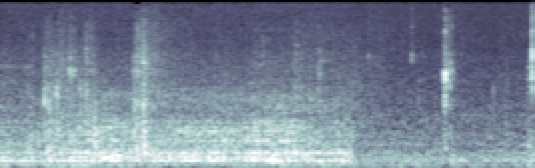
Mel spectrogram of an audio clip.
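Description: Metal spoon digging and scraping through soft chocolate in a plastic tray: faint soft scrapes and a few light clicks, the sharpest one near the end, over a steady low background hum that drops a little past halfway.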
